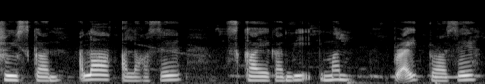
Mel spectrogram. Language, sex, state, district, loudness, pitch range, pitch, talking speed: Nagamese, female, Nagaland, Dimapur, -17 LUFS, 180-220 Hz, 200 Hz, 150 wpm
